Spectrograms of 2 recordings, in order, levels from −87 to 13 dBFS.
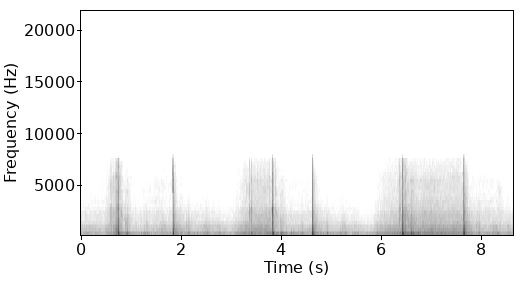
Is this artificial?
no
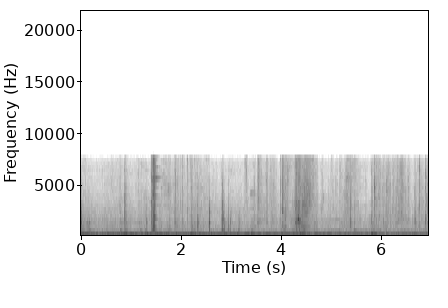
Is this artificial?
no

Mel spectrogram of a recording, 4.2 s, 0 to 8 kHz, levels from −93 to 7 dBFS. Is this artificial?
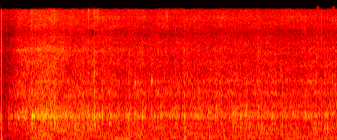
yes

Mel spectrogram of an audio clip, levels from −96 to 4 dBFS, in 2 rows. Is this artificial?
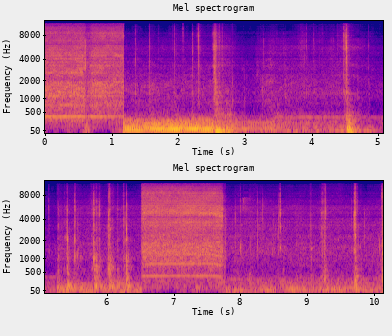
yes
